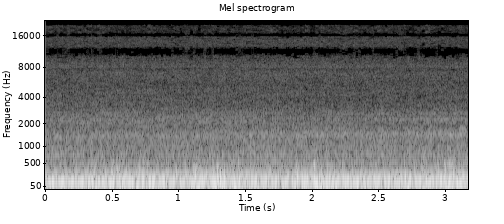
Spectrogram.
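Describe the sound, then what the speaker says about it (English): A 1969 Oldsmobile Cutlass convertible's engine runs steadily at a smooth, even idle, a loud continuous low rumble heard close up with no talking. "Car sounds good."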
